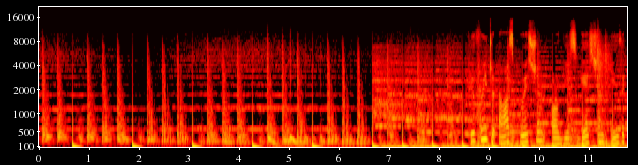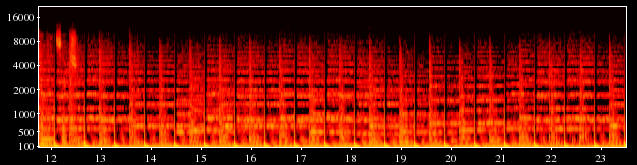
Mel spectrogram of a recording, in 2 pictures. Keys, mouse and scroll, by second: 1.6 click, 2.6 click, 4.8-6.8 typing, 8.2 click, 8.3 click, 10.8 space, 12.2 space, 13.0 click, 16.3 click, 16.5 space, 18.0 space, 18.3 scroll, 18.4 space, 18.4 middle click, 18.9 space, 19.1 middle click, 19.1 middle click, 20.2-23.5 typing, 20.5 middle click, 21.7 scroll.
